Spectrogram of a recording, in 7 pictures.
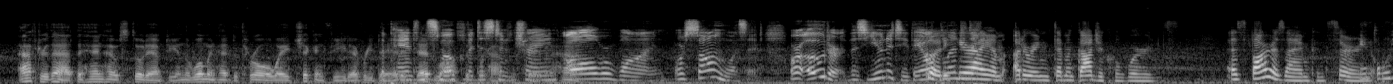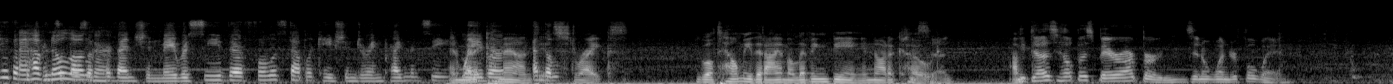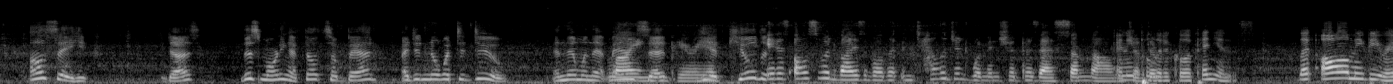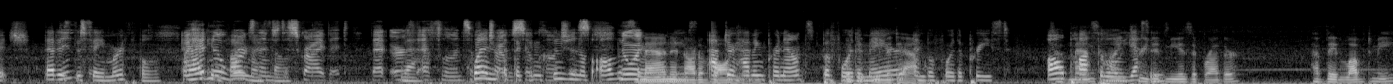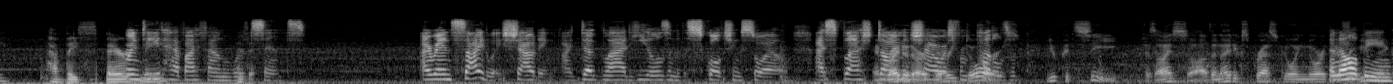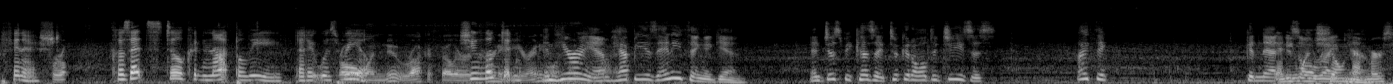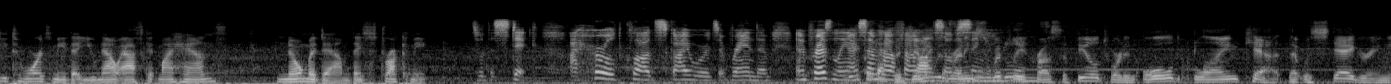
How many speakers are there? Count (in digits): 6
